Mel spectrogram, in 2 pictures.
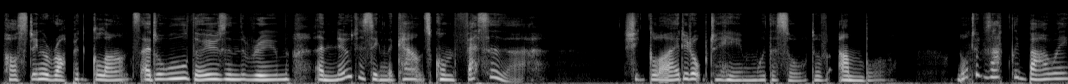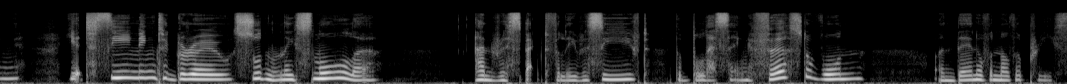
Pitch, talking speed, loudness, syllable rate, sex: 230 Hz, 135 wpm, -19 LUFS, 4.4 syllables/s, female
